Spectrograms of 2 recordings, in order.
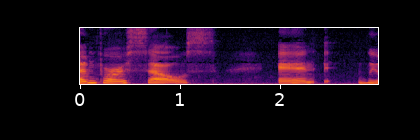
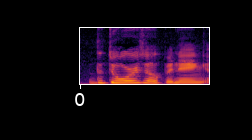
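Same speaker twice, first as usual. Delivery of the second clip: usual speaking voice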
